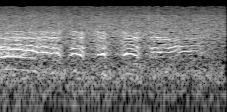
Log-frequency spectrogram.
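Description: A young man's voice wailing in grief, a long anguished cry that breaks into short, catching sobs about halfway through, over the steady hiss of heavy rain.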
